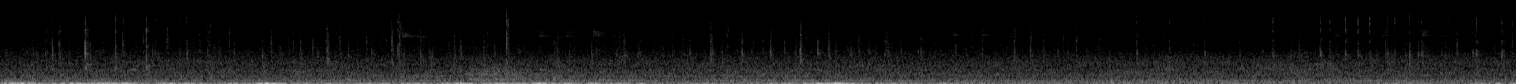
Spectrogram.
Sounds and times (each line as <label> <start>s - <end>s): poles of the flags in wind 0.0s - 15.1s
